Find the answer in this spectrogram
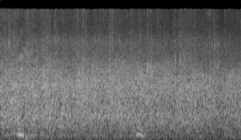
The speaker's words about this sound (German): Und das ist eigentlich ein kläglicher Applaus für diese Leistung.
